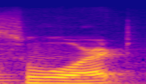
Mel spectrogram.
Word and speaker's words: sword: Pedang itu dibacanya bukan sword, tapi sword. W-nya nggak dibaca, jadi sword.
